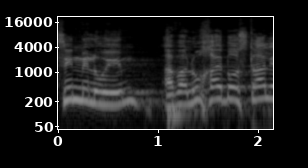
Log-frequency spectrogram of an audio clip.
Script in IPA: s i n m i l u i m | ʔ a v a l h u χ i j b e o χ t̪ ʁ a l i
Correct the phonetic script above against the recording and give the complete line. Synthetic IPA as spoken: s i n m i l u i m | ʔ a v a l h u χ a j b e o s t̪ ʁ a l j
